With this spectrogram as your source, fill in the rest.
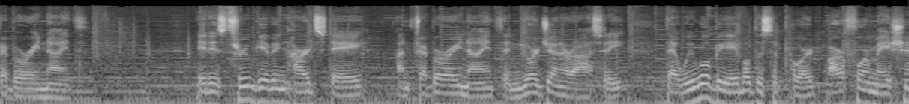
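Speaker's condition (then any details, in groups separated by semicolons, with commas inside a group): No condition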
